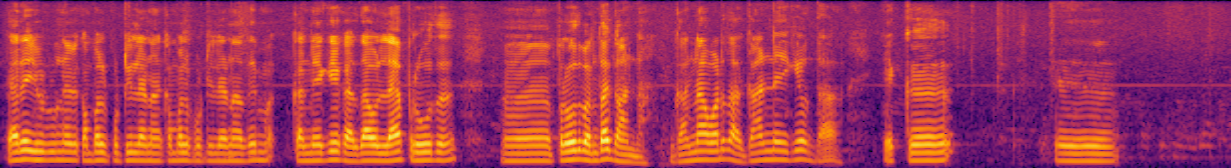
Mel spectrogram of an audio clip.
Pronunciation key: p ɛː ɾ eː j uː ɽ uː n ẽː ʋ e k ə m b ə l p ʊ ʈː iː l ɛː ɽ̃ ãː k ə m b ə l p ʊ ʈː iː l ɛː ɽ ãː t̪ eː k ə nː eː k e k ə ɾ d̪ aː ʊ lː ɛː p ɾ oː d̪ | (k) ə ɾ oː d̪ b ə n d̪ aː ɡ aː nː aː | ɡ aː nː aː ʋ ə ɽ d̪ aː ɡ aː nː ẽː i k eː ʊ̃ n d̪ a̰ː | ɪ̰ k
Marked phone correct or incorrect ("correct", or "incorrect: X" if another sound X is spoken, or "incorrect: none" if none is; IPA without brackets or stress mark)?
incorrect: p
